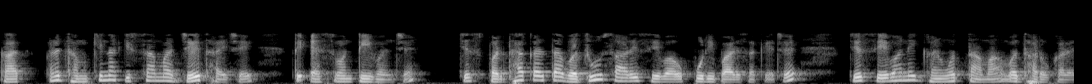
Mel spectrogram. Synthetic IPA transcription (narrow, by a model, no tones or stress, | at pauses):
kat̪ | əned̪ʱəmkinakɪsːamãd͡ʒet̪ʰajt͡ʃʰe | t̪eʔesʋənʈiʋənt͡ʃʰe | d͡ʒespəɾd̪ʱakəɾt̪aʋəd̪ʱusaɾiseʋaopuɾipaɽiʃəkḛt͡ʃʰe | d͡ʒeseʋaniɡʱəɽ̃ʋət̪ːamãʋəd̪ʱaɾokəɾe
